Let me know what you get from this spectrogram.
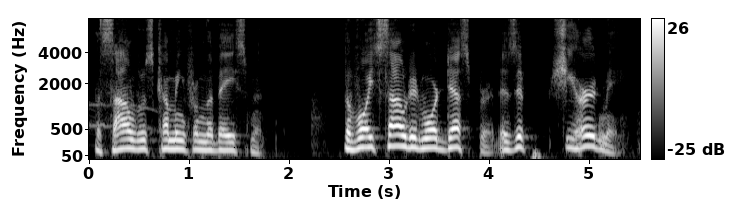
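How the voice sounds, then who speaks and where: A man's voice: a little high, lively intonation, moderate pace, vocal fry. An actor playing a weary, cynical man in a scripted radio-style noir drama. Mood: brooding. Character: weary, cynical, down-on-his-luck man narrating a noir tale. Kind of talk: scripted noir narration in the manner of old radio plays.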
